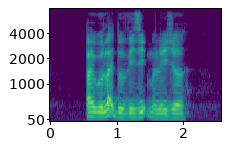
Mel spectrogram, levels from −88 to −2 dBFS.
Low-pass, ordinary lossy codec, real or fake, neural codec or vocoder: 7.2 kHz; none; real; none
